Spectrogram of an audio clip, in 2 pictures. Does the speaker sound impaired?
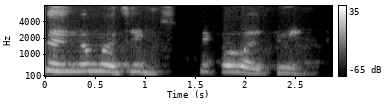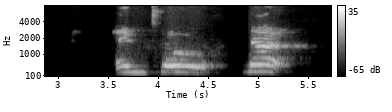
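Yes: cerebral palsy; from birth in Kenya, did not cry or breathe at birth, incubator for weeks, medical negligence; other children thought talking different in childhood.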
